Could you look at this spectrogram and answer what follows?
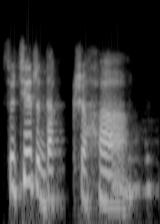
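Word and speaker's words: ಶುಚಿರ್ದಕ್ಷಃ: ಉಚ್ಚಾರಣೆಯನ್ನ ತಿಳ್ಕೊಂಡು ಬರೋಣ ಅನಪೇಕ್ಷಹ ಸುಚಿರ್ದಕ್ಷಹ ಇಲ್ಲಿ ಸುಚಿರ್ ದಕ್ಷ ಬಿಡಿಸಿದಾಗ ಸುಚಿಹಿ ದಕ್ಷ ಅನ್ನುವಂತ ಎರಡು ಪದಗಳಾಗುತ್ತೆ ನೀವು ಹಾಗೆ ಹೇಳಿ ಸುಚಿರ್ದಕ್ಷಹ ಉದಾಸೀನೋ ಗತವ್ಯತಹ ಸರ್ವಾರಂಭ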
